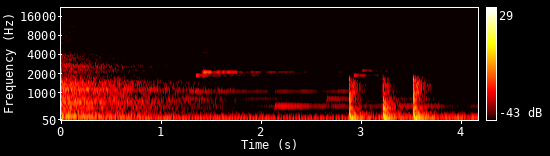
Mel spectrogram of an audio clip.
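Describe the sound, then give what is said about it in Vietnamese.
Three sharp knocks on a car door come in quick, even succession after soft, sustained musical tones that carry on beneath them. “Tiếng gõ cửa xe của Tí làm cho Lan giật mình.”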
